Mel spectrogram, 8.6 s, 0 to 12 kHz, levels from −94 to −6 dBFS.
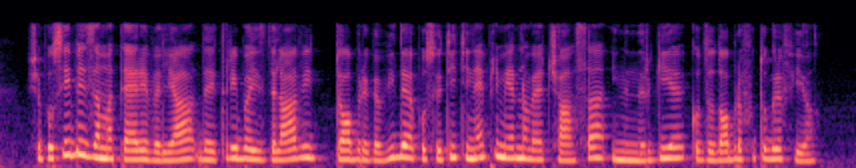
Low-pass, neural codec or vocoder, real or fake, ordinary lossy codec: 7.2 kHz; none; real; AAC, 64 kbps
